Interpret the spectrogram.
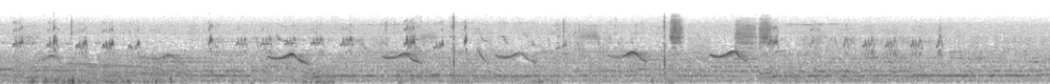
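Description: Birds calling: one bird repeats a short whistled note that rises then falls, about once every second and a half, stopping about ten seconds in, over scattered short high chirps. A steady low hum runs underneath.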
